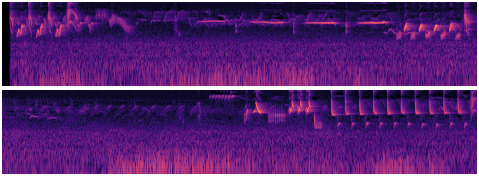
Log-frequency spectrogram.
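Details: Common nightingale singing at close range at Cowpen Bewley: loud varied phrases of rapid repeated chirps, sustained whistled notes, and fast rattling trills, separated by short pauses, ending in a long series of evenly repeated sharp notes.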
